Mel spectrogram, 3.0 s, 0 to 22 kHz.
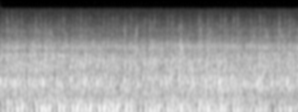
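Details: Triumph Trident T150V triple, owned since 1982, started after standing over two years with points, plugs and carburetors untouched; a steady, even triple beat at idle with no misses, knocks or clatter, running cleanly.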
